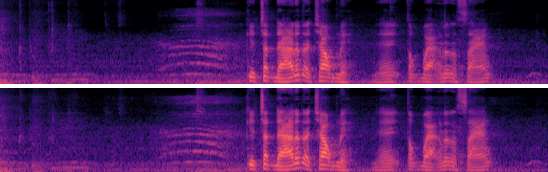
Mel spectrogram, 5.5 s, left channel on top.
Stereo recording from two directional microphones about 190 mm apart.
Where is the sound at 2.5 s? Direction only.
10° right (ahead or behind).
